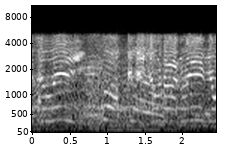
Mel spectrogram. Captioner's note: voiceover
